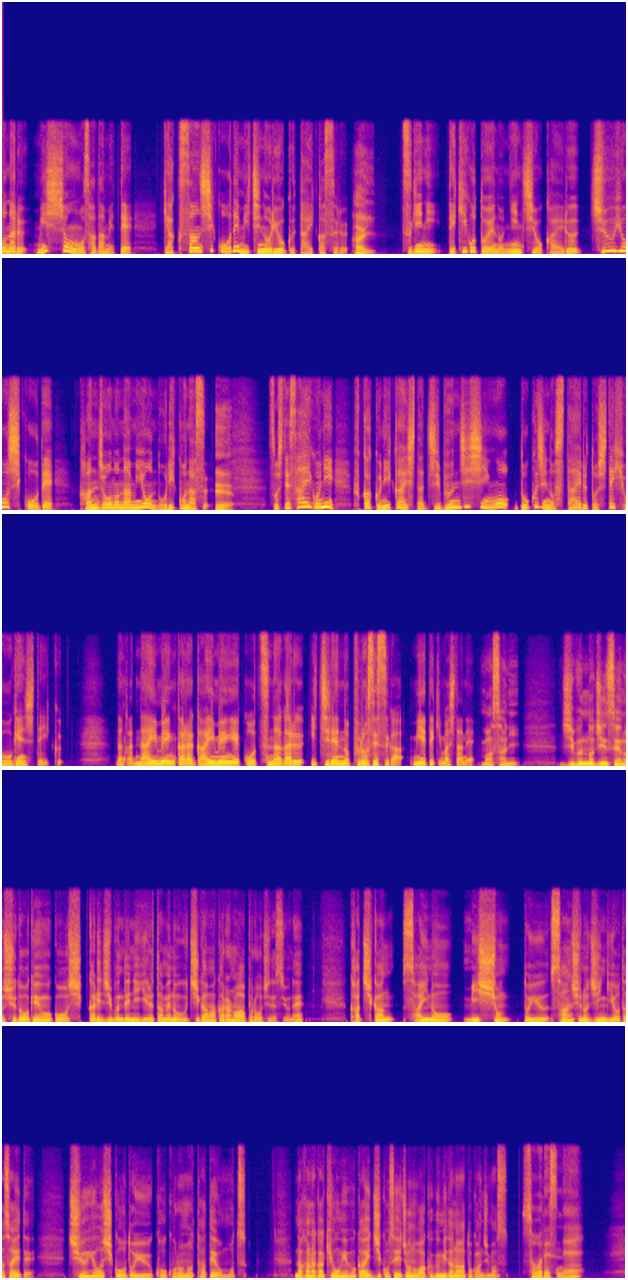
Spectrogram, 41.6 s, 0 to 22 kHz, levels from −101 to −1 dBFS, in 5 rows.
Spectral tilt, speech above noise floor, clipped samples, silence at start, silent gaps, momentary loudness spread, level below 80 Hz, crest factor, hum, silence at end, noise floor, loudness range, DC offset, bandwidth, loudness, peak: -5 dB/octave; 40 dB; under 0.1%; 0 s; none; 12 LU; -44 dBFS; 14 dB; none; 0.6 s; -54 dBFS; 5 LU; under 0.1%; 12 kHz; -15 LUFS; 0 dBFS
